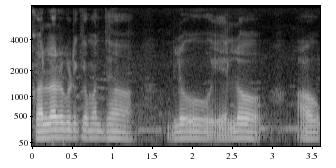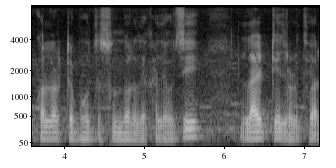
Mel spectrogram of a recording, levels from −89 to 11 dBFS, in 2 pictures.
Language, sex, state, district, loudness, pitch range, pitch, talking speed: Odia, male, Odisha, Malkangiri, -22 LUFS, 100-125 Hz, 110 Hz, 125 wpm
